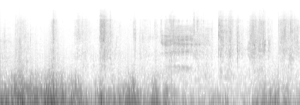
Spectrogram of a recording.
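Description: Several lambs bleat in a farm field, their calls overlapping and repeating every second or so at close to middle distance, loud and clear with no talking.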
